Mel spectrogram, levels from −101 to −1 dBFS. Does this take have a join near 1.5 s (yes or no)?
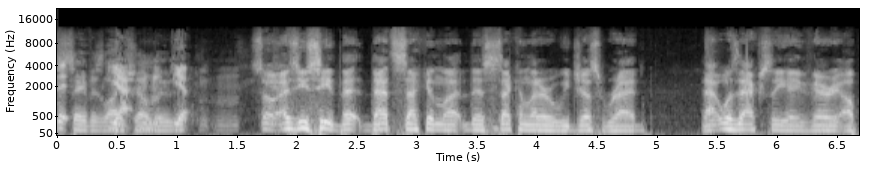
yes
